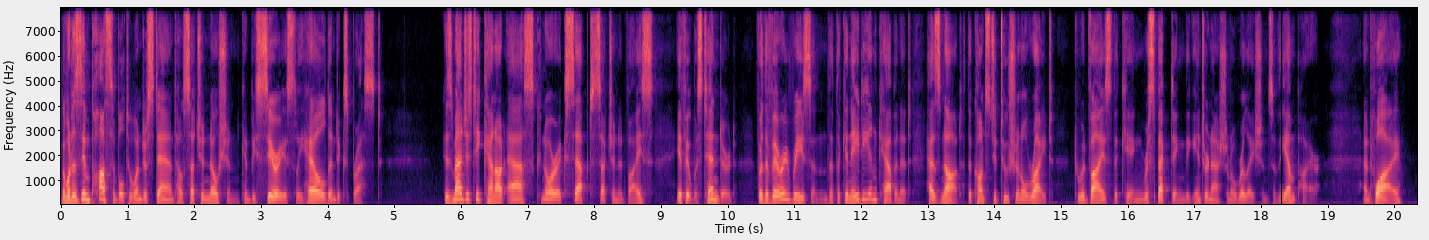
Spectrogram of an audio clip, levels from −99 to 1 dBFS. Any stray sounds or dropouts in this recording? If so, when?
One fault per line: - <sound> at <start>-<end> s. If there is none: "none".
- dropout at 18.3-18.3 s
